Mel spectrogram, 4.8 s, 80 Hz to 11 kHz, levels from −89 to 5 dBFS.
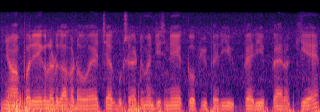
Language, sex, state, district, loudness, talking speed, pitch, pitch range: Hindi, male, Uttar Pradesh, Shamli, -20 LUFS, 235 wpm, 95 Hz, 90-95 Hz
